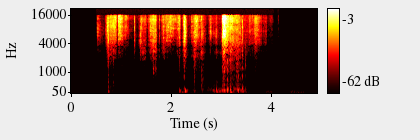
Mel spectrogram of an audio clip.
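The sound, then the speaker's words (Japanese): Crisp crackling and rustling of torn paper strips, made into arms and legs, being pressed onto the sticky back of curing tape, in irregular bursts for a few seconds with a slightly louder crinkle near the end, then quiet. “紙の端を私の体の裏側のベトベトに貼り付ける。”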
